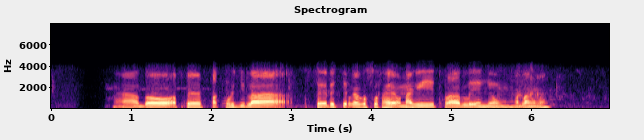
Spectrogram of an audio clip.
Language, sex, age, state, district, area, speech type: Santali, male, 18-30, Jharkhand, Pakur, rural, conversation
